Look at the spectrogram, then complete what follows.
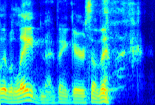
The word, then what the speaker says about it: Leiden: So they say Leiden or something, and it's Yeah, like they say it was Layden.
